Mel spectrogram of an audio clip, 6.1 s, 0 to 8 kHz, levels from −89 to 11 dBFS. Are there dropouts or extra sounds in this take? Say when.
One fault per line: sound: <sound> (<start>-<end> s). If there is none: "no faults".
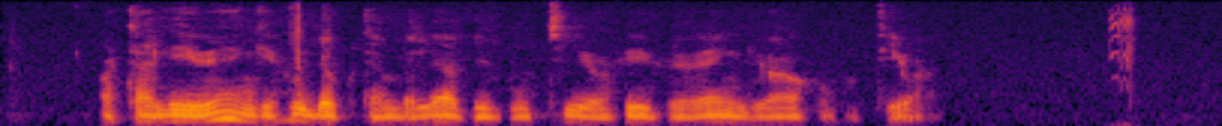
sound: squeak (5.5-5.7 s)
